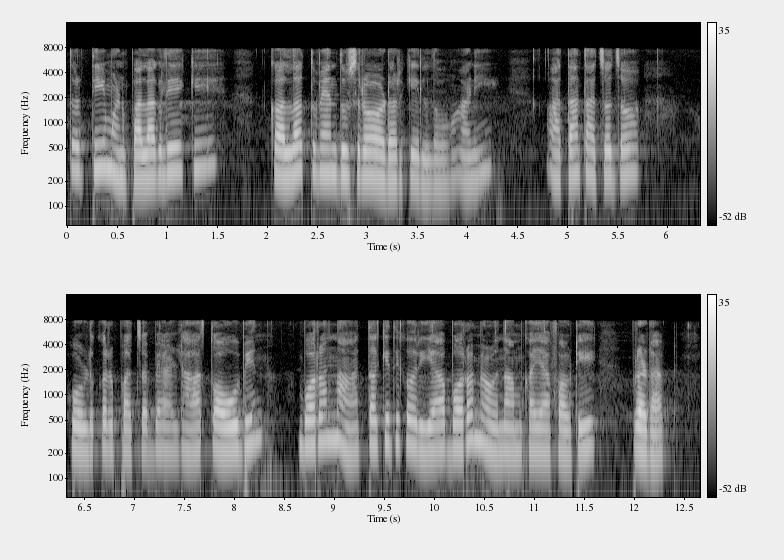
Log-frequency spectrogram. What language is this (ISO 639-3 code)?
kok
